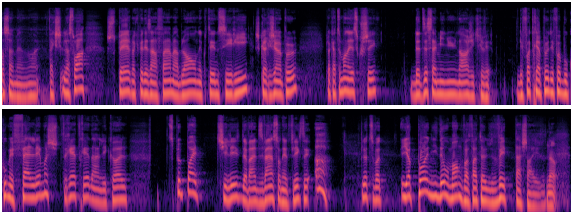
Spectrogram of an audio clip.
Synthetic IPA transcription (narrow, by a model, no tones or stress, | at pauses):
səmɛnwɛfakʒləswɑːʁʒəsy̥pɛʒəmɔkʲy̥pɛd̪ezɑ̃fãmablɔ̃d̪eku̥t̪ɛynseʁiʒ̥ə̥kɔʁiʒɛɛ̃pø | pilɔkãt̪ulmɔ̃d̪alɛsə̥ku̥ʃe | d̪əd͡zɪsamininɑːʁʒekʲʁivɛ | d̪efwat̪ʁɛpød̪efwabokʰumɛfalɛmwaʒəsi̥t̪ʁɛt̪ʁɛd̪ɑ̃lekʰɔl | t̪y̥pøpɔɛɪt̪ | t͡ʃiled̪əvãəd̪ivãsyʁnɛt̪flɪksd͡ziːʌ | pilʌt̪yvʌ | jɐpʌynid̪eomɔ̃nkʲivʌt̪əfɛːʁt̪əlvet̪aʃɛɪzñ̰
